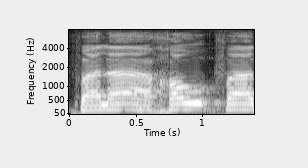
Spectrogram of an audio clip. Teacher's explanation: خو حروف لین میں سے ہے لمبا نہیں کرنا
